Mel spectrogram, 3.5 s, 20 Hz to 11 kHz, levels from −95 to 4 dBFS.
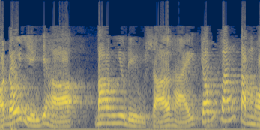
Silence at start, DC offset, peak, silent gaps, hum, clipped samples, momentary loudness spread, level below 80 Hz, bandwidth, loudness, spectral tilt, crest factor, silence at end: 0 s; 3%; 0 dBFS; none; none; 0.8%; 5 LU; -40 dBFS; 8 kHz; -10 LUFS; -7 dB/octave; 10 dB; 0 s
